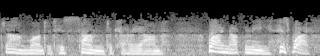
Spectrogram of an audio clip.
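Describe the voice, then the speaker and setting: An actress playing a bitter, ambitious widow with a dramatic, aggrieved manner in a radio mystery. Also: female voice, sits low, lively intonation, takes it slowly. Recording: dull, noisy old radio broadcast.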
